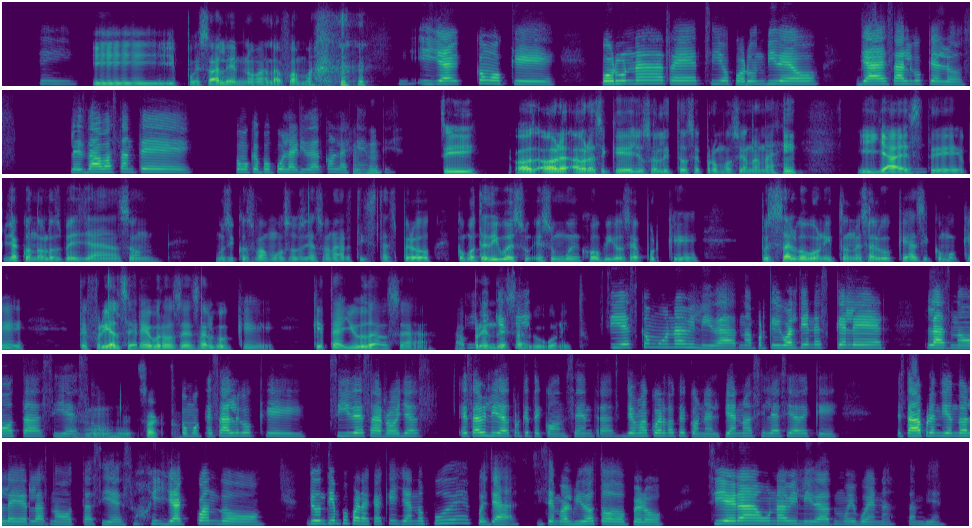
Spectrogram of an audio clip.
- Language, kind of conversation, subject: Spanish, unstructured, ¿Crees que algunos pasatiempos son una pérdida de tiempo?
- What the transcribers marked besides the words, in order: chuckle; laughing while speaking: "ahí"; laughing while speaking: "eso"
